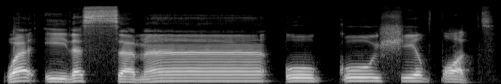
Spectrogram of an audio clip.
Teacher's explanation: Ada mat tabi'i atau mat asli bertemu dengan hamzah qat'i. Maka di situ disebut dengan mat wajib muttasil. Adik-adik silakan panjangkan sepanjang 4 sampai dengan 5 harakat.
